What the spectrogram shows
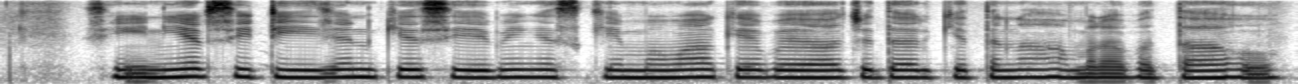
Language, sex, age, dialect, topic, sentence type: Magahi, female, 25-30, Southern, banking, statement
